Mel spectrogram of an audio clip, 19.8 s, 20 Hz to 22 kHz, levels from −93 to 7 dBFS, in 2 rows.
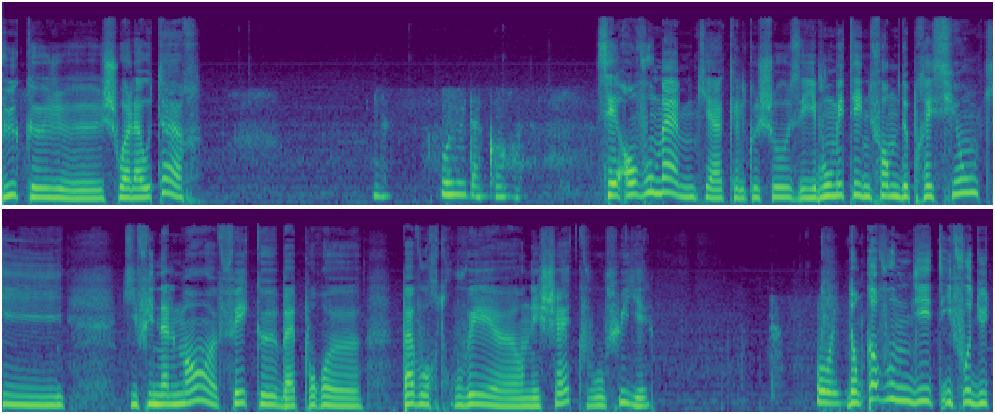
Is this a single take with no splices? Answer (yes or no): no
